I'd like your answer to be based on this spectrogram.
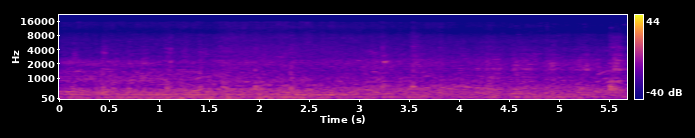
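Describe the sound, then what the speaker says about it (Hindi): A passenger train rolling past at Ahmedabad, loud and close, with a steady rumble, rhythmic clickety-clack of wheels over rail joints, and a faint metallic squeal, continuous throughout. "ट्रेन आ गई है लंदन से"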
